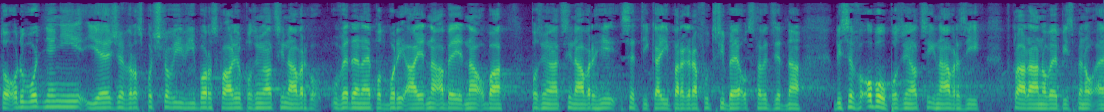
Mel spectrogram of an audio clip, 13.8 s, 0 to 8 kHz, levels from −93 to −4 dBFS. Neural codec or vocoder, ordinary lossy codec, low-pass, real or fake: none; MP3, 32 kbps; 7.2 kHz; real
